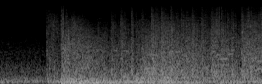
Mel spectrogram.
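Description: Gunfire in Company of Heroes 2 from an SU-85 and an MG42 is a dense, continuous roar of battle noise that swells in and stays loud, with no clear separate shots.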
